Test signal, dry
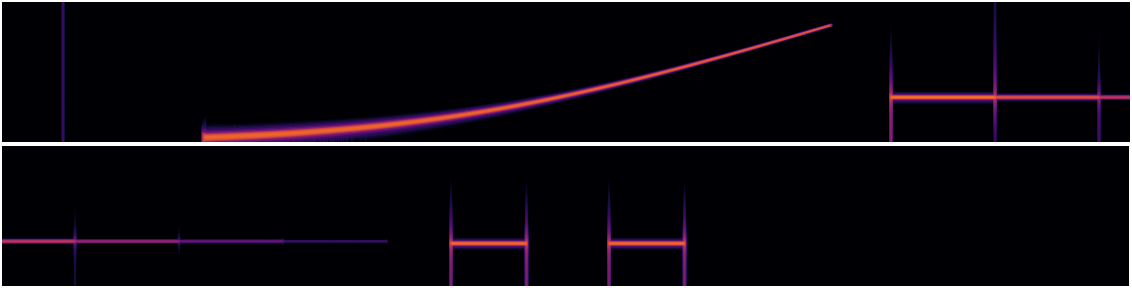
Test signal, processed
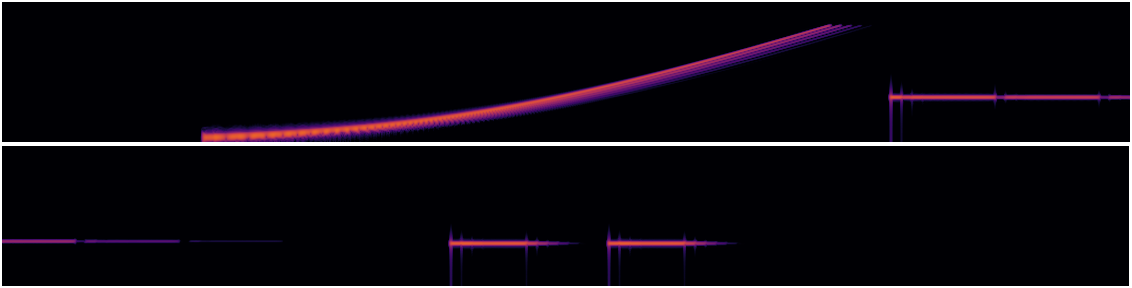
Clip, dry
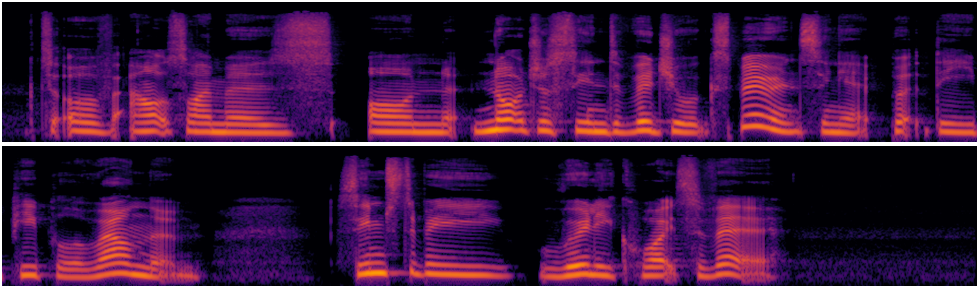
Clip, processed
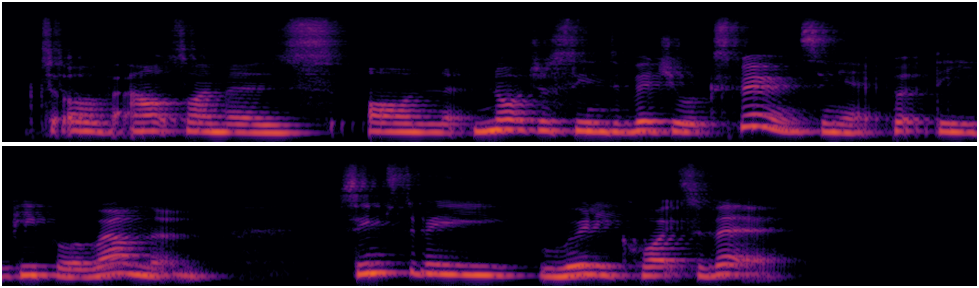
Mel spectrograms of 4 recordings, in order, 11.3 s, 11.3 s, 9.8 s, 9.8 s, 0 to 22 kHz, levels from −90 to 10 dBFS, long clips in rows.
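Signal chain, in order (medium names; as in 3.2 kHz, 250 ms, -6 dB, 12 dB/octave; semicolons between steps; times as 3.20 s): compression 3:1, threshold -33 dBFS; resampled via 32 kHz; on a send: flutter echo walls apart 9 m, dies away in 0.47 s; on the sum: spectral contrast expander 1.5:1; trim -4.5 dB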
